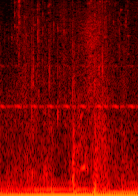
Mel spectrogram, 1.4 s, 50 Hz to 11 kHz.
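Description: Horse hooves clip-clopping in the video game Red Dead Redemption 2, a few soft, irregular hoof strikes over a steady low ambient hum.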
